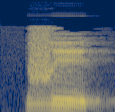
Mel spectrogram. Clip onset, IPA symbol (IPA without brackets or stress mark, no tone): v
